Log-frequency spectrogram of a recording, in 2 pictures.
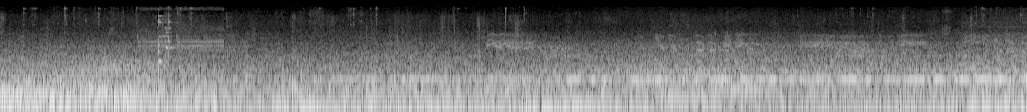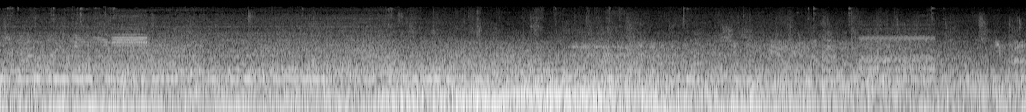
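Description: Car engines hum as traffic rolls by.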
